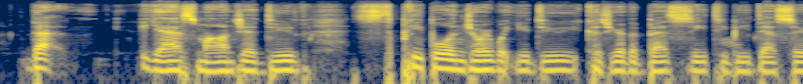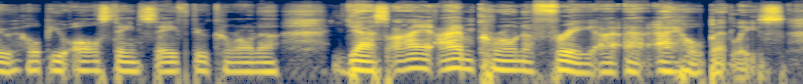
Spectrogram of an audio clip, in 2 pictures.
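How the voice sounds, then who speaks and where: A man's fairly low, monotone voice with flat intonation and an American accent, at a moderate pace, in a dry, close sound with no echo. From New York. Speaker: gaming streamer. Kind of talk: live stream chat.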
